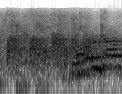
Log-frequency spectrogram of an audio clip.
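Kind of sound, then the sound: crowd, audience applauding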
